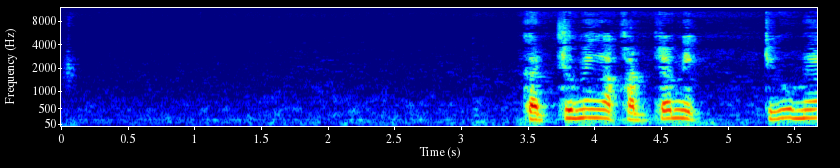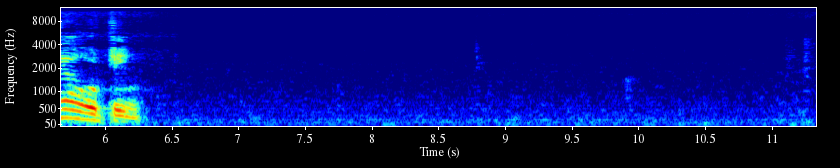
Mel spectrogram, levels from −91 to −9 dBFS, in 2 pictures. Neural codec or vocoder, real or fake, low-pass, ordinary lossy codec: none; real; 10.8 kHz; AAC, 32 kbps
